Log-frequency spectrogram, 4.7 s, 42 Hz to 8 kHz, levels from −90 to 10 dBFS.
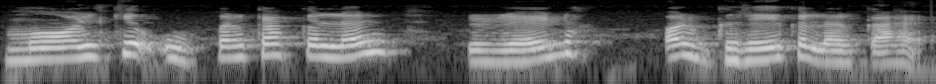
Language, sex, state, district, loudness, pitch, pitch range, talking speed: Hindi, female, Maharashtra, Mumbai Suburban, -15 LUFS, 220 Hz, 185-255 Hz, 140 wpm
